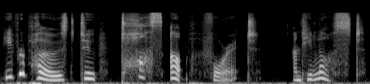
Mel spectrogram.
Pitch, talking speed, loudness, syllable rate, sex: 255 Hz, 145 wpm, -19 LUFS, 3.9 syllables/s, female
